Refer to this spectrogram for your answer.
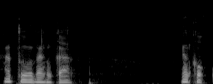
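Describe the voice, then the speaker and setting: Low-voiced man in rambling casual chat. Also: steady tone, measured pace, dark tone, breathy edge, dry recording. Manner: rambling, many fillers, chuckles while telling stories. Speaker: podcast co-host.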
